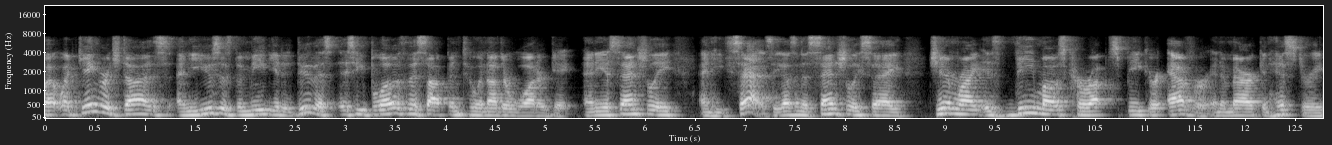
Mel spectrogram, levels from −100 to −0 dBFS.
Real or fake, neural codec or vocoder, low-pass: real; none; 7.2 kHz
